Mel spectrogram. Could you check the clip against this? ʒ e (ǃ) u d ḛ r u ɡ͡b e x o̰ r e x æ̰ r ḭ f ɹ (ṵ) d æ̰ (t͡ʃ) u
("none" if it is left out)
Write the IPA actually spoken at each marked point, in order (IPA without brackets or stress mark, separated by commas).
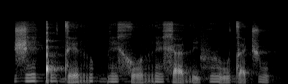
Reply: ǃ, ṵ, t͡ʃ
